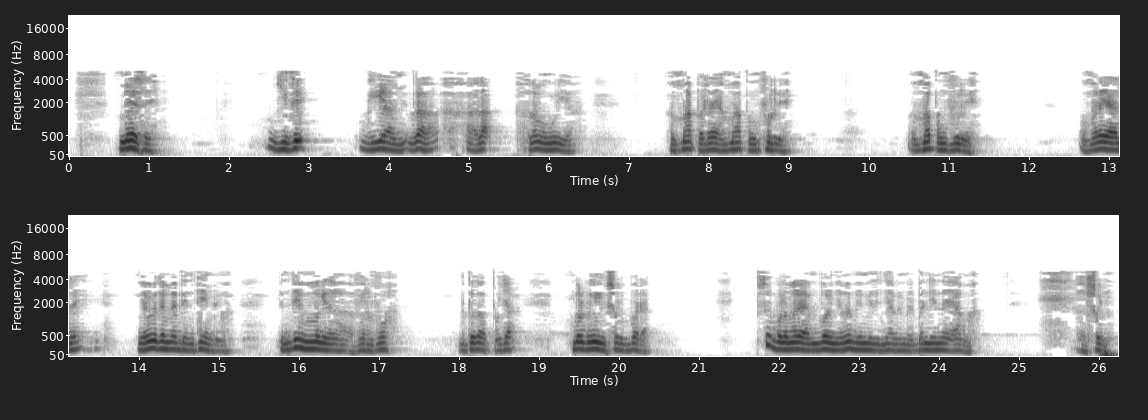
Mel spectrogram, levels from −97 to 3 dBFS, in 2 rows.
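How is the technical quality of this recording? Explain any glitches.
The technical quality is poor throughout. The speech is dull and smeared, with nothing above 5.1 kHz. This is likely AAC compression: the encoder starves its frequency lines of bits, which fits a very low rate near 12 kbps, and leaves heavy damage. Unlike a clean low-pass filter, it warbles and fizzes on sustained sounds and sibilants.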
